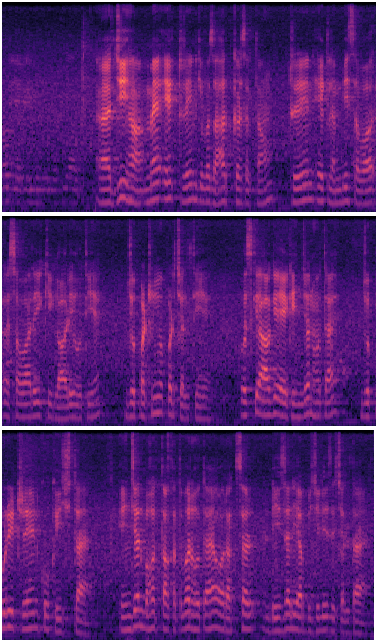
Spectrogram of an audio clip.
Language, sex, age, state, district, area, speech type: Urdu, male, 18-30, Uttar Pradesh, Azamgarh, urban, spontaneous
